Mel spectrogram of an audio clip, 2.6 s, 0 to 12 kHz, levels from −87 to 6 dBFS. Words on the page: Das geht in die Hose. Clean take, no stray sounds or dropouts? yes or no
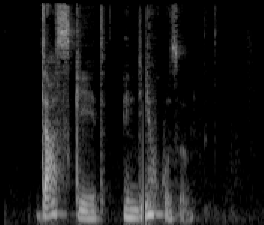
no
